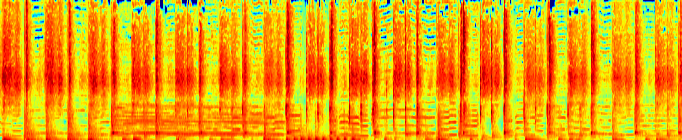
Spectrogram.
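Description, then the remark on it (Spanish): Lively Colombian cumbia in millo format, with a bright, reedy cane millo flute carrying the melody over steady, driving hand drums and shaker rhythm, played loud without any voices. “La cumbia en formato de millo suena así.”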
